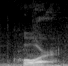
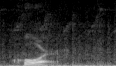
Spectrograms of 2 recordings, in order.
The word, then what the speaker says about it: corps: father was once a core commander poor say that with me fantastic core do not be confused with corpse the dead body this one is core core angkorma sombreros large unit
